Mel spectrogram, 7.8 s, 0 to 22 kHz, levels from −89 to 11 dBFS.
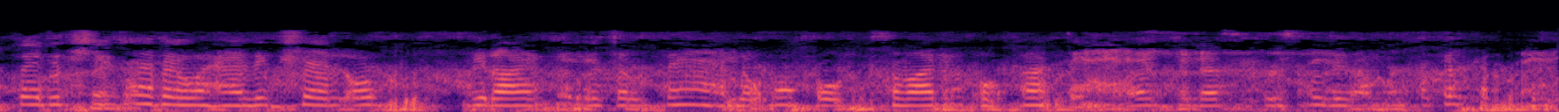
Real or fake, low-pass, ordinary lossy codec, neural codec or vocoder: fake; 7.2 kHz; MP3, 32 kbps; codec, 16 kHz, 2 kbps, FreqCodec, larger model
